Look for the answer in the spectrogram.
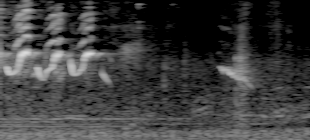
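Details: White-rumped shama song played to stir captive birds into replying. Three quick looping whistled notes run together, followed by a pause and a single sharp descending whistle.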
